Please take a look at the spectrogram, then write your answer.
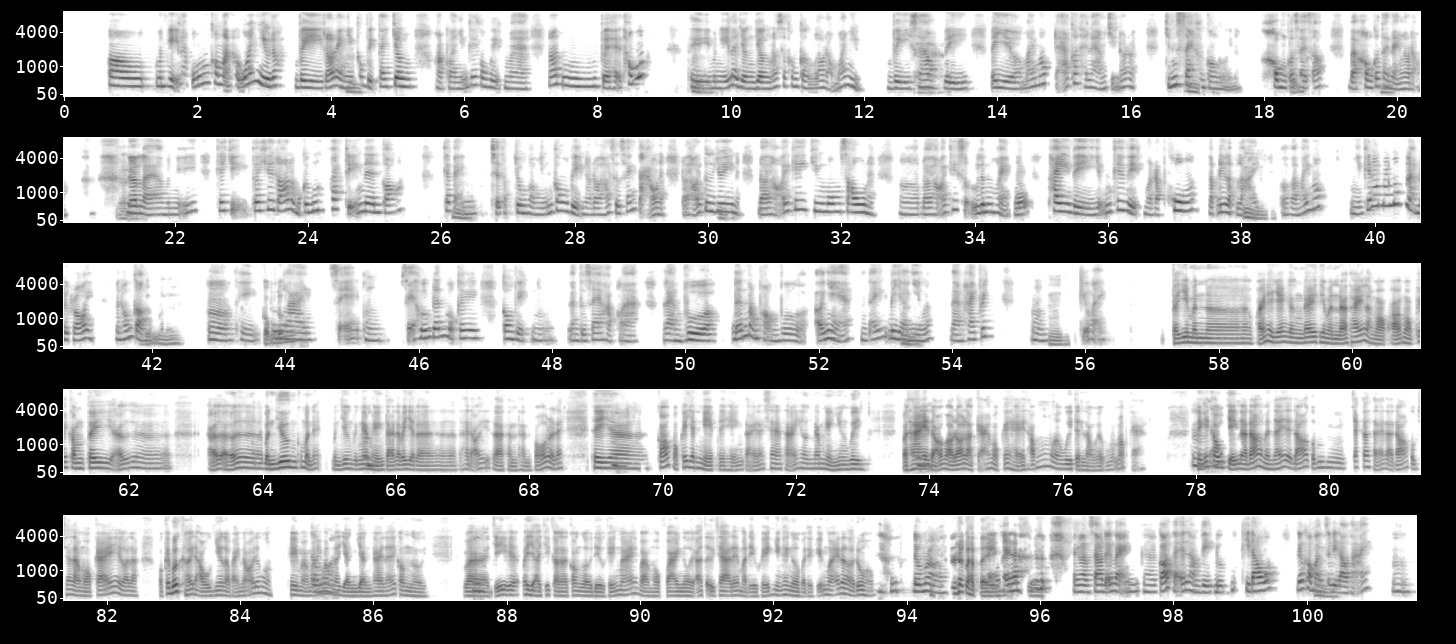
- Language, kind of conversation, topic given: Vietnamese, podcast, Bạn nghĩ gì về làm việc từ xa so với làm việc tại văn phòng?
- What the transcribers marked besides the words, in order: tapping; chuckle; in English: "hybrid"; laugh; laughing while speaking: "là"; laughing while speaking: "Rất là tiện"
